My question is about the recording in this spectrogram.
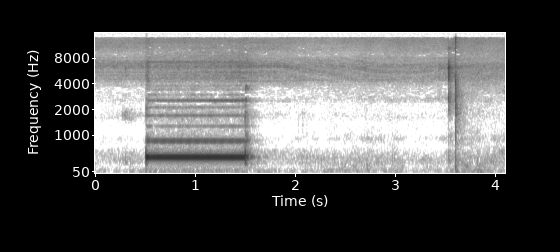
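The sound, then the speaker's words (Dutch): A single steady, buzzing ringback tone lasts about a second as a call is placed, followed by a quiet pause and a brief click as the line connects. No one speaks. “Dus ik bel haar op.”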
